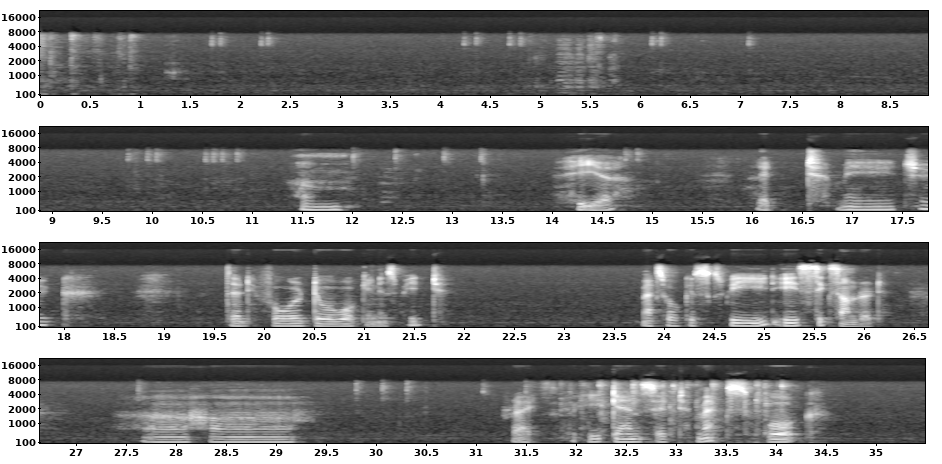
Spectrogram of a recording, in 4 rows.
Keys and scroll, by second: 0.1 ctrl+a, 0.8 ctrl+c, 5.5 ctrl+v, 32.4 space, 33.4 space.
